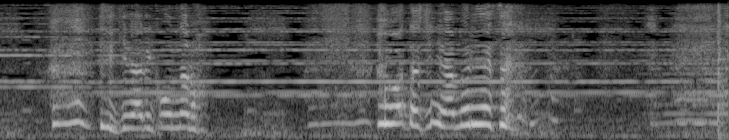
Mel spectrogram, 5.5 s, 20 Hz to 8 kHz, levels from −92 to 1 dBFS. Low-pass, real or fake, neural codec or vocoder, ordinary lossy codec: 7.2 kHz; real; none; none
